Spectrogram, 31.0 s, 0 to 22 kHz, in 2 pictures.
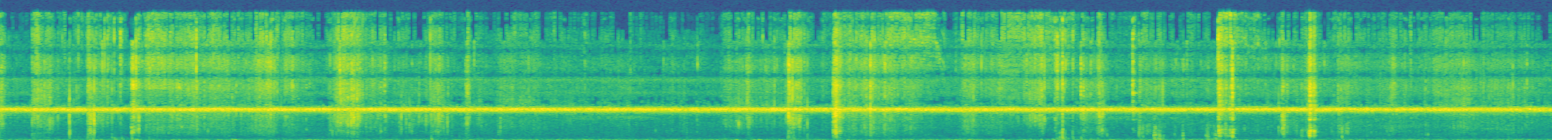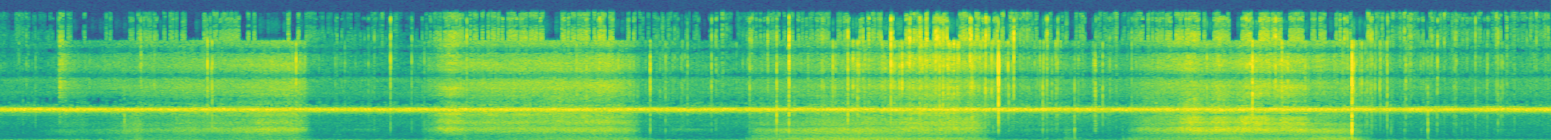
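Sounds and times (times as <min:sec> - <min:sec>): cricket trill: 0:00.0 - 0:31.0
campfire crackling: 0:12.2 - 0:31.0
breath blown into fire: 0:16.1 - 0:18.7, 0:19.7 - 0:29.4.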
